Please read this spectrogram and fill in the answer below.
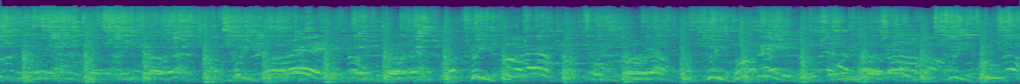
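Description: Crowd of mikoshi bearers shouting and chanting together as they carry a portable Shinto shrine, with the shrine's metal fittings jingling and clinking over the voices.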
